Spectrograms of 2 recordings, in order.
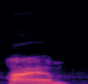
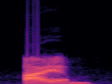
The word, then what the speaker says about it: Payam: Payam. How do you spell that? It's a little complicated, I know. You can call me. Did you say Hyam or Tyam? Payam with a, as in Paul.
